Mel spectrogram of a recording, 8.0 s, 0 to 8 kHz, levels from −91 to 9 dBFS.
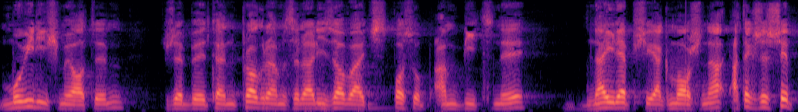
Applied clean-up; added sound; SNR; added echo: none; none; none; none.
